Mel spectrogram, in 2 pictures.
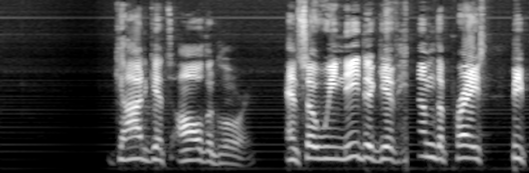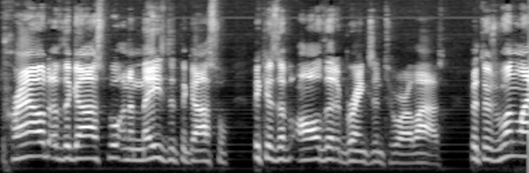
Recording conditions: large echoing room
